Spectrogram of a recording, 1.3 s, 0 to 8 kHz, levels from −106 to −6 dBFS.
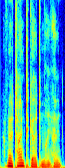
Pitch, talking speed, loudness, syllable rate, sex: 105 Hz, 365 wpm, -20 LUFS, 8.0 syllables/s, male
